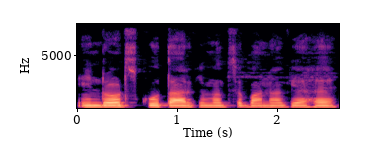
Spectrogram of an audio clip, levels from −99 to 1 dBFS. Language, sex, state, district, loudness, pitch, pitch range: Hindi, male, Bihar, Samastipur, -18 LUFS, 130 Hz, 130-135 Hz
